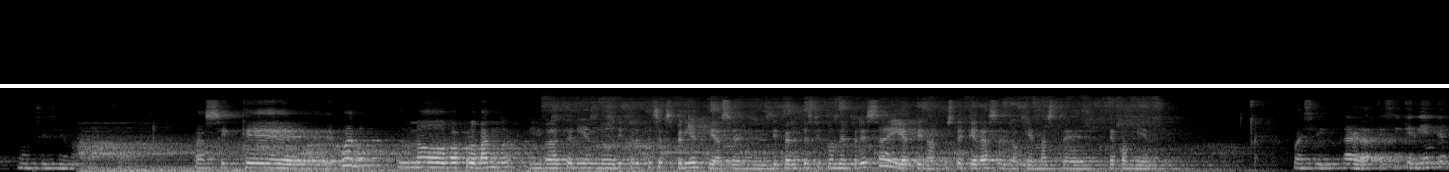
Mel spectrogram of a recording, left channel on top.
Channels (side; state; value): left; silent; 60 dB below the other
